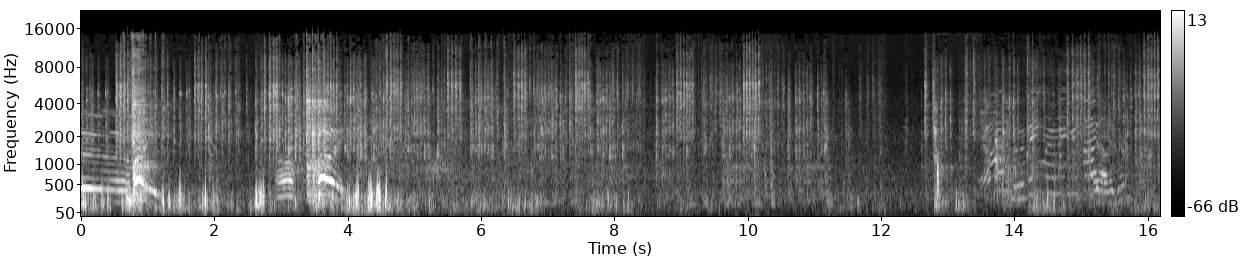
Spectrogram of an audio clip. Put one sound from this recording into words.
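Heavy timbers creak and scrape as they slide over steel rails.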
